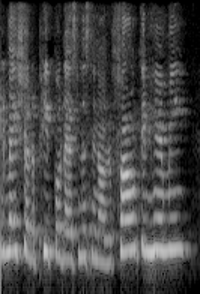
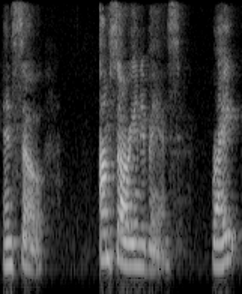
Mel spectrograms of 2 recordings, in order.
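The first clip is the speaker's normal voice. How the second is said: ordinary talk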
